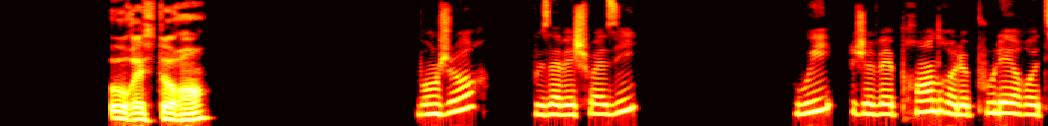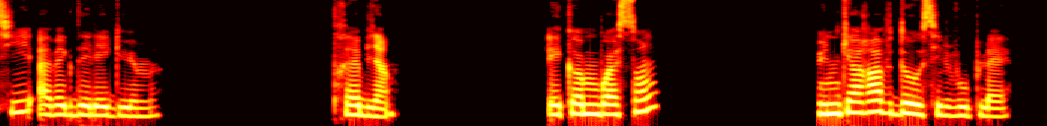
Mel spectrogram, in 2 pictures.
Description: Dialogues en Français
